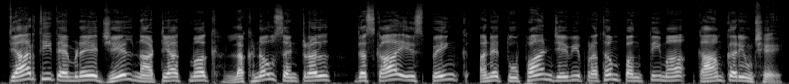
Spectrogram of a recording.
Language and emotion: Gujarati, neutral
